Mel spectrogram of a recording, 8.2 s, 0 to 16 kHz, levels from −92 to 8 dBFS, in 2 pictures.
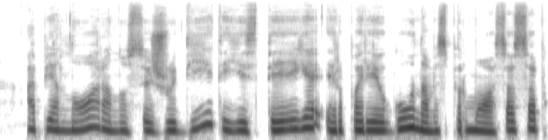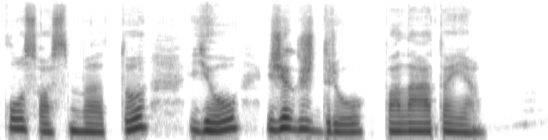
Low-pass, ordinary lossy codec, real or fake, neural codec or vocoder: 14.4 kHz; MP3, 96 kbps; real; none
